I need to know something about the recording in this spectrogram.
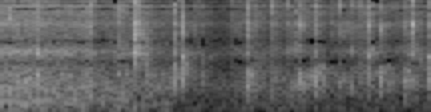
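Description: Audience applauding, with a scatter of individual hand claps starting about half a second in.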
